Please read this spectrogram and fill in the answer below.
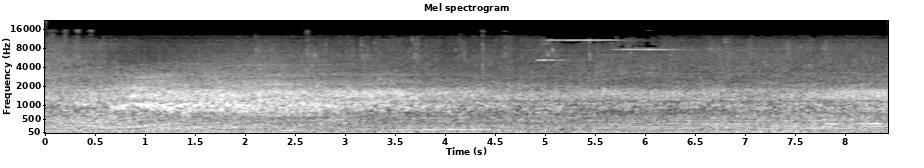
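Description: City street traffic: a steady wash of tyre and engine noise from passing cars.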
